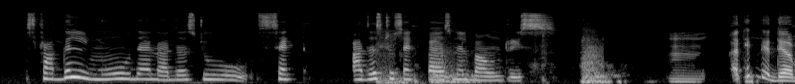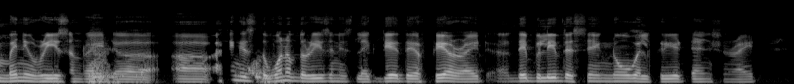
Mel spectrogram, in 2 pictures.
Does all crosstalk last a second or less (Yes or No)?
Yes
